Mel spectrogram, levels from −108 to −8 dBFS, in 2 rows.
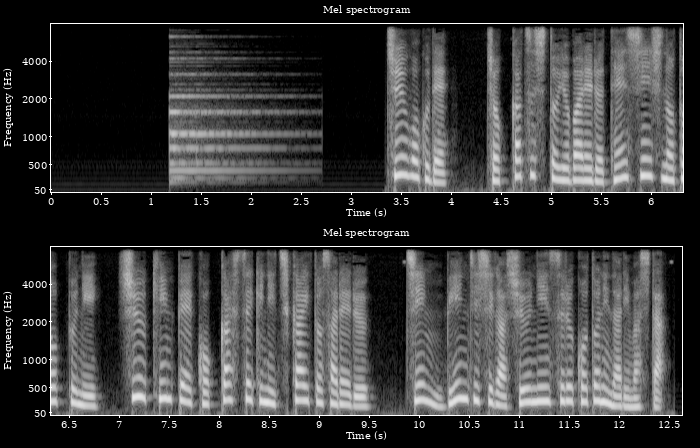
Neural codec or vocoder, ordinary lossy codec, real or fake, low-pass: none; none; real; 7.2 kHz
